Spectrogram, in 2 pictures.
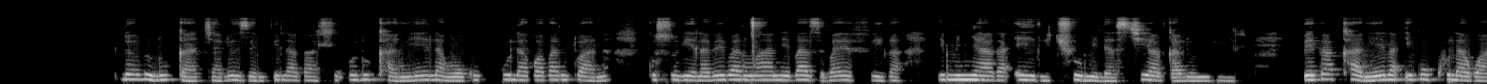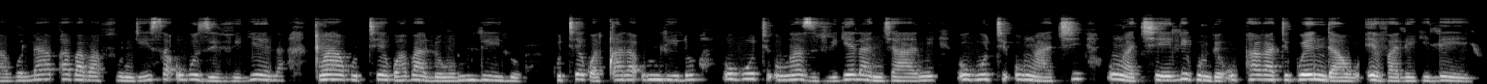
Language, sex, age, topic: North Ndebele, female, 36-49, health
